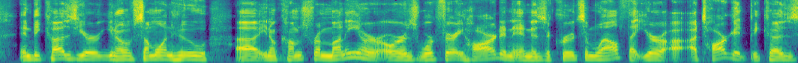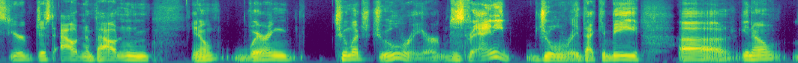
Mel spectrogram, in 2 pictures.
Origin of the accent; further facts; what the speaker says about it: Midwest, United States; now in Los Angeles, United States; you know, I'm from the Midwest. So like I have family that live, you know, in the rural parts of Minnesota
